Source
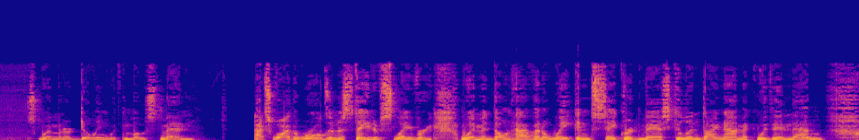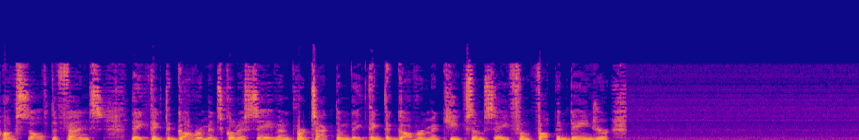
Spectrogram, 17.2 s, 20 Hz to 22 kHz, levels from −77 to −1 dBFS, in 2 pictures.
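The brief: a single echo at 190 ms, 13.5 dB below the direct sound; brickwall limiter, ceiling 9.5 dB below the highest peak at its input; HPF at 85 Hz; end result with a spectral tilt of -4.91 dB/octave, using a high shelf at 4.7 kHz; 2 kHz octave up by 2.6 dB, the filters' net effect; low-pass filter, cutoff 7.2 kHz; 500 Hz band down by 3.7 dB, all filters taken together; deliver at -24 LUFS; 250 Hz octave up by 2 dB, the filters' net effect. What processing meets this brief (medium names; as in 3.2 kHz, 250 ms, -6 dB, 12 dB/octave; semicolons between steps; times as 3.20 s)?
high-pass 85 Hz; low-pass 7.2 kHz; peaking EQ 250 Hz +5 dB; peaking EQ 500 Hz -7 dB; peaking EQ 2 kHz +5 dB; treble shelf 4.7 kHz -7 dB; peak limiter -13 dBFS; delay 190 ms -13.5 dB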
